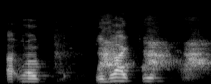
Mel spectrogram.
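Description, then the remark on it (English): Small dogs, a Chihuahua and a Pomeranian, bark and yap in a handful of sharp bursts as someone walks in through the door: a couple of quick yelps followed by three louder barks spaced unevenly over a couple of seconds. “You'd like to think big German shepherds, but I've got a Chihuahua and a Pomeranian.”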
